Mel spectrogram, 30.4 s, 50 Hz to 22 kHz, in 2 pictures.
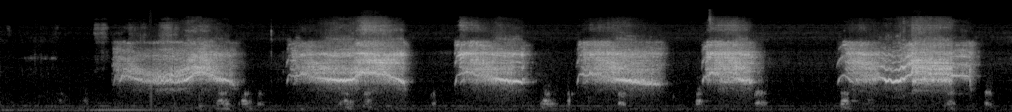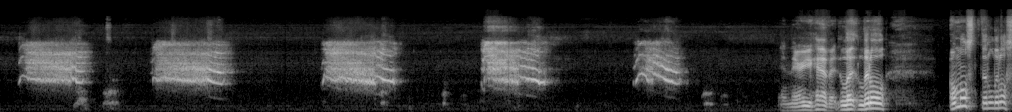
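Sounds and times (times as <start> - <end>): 
cougar screaming in harsh raspy wails: 1.7 - 6.2, 6.8 - 11.6, 12.5 - 18.8, 20.0 - 21.3, 22.4 - 23.6, 24.7 - 25.9
speech: 27.0 - 28.6, 29.4 - 30.3.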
